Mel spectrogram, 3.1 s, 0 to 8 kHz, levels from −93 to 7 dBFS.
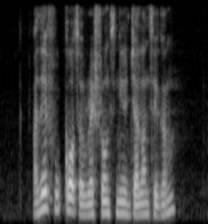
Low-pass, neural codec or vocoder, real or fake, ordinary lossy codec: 7.2 kHz; vocoder, 22.05 kHz, 80 mel bands, HiFi-GAN; fake; none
